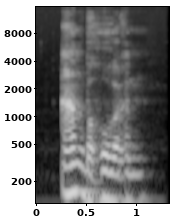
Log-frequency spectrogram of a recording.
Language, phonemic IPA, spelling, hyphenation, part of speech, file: Dutch, /ˈaːn.bəˌɦoː.rə(n)/, aanbehoren, aan‧be‧ho‧ren, verb, Nl-aanbehoren.ogg
- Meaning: synonym of toebehoren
